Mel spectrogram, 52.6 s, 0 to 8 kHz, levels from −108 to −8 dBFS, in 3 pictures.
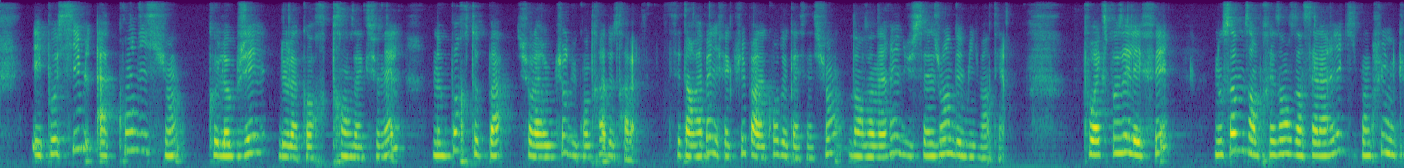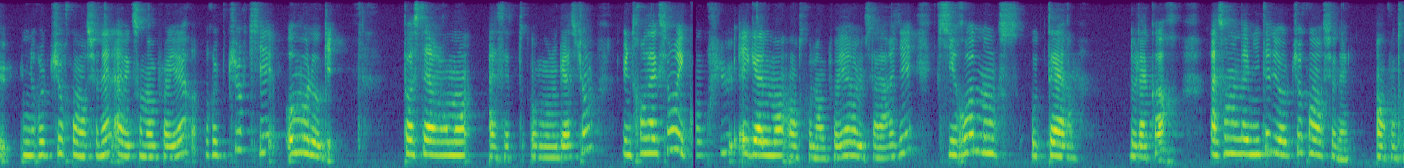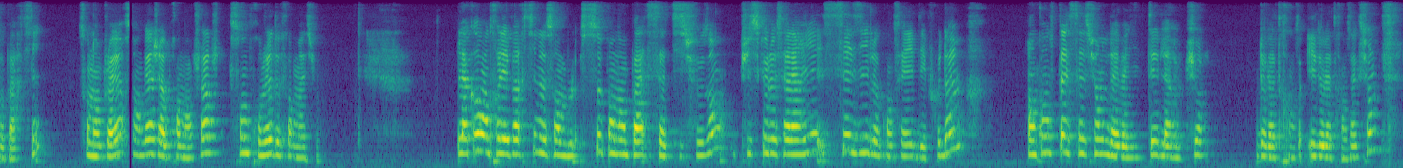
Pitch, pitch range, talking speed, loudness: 240 Hz, 210-270 Hz, 150 wpm, -23 LUFS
